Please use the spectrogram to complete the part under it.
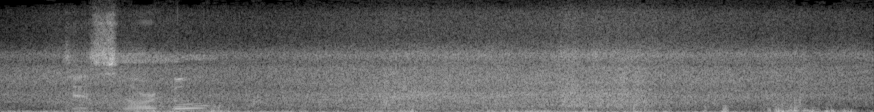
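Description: A man speaks close by, calmly.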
